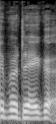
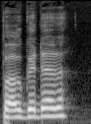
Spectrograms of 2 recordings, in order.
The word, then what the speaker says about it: bodega: You got, how does she say bodega again? I cannot say it wrong. It's like bogada. Bogota? Yeah. Is that what she says? – Bodega. – Bodega.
